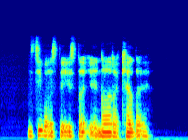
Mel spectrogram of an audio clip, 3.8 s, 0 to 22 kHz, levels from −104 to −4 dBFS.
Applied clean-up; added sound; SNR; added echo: neural mask model DeepFilterNet 3.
